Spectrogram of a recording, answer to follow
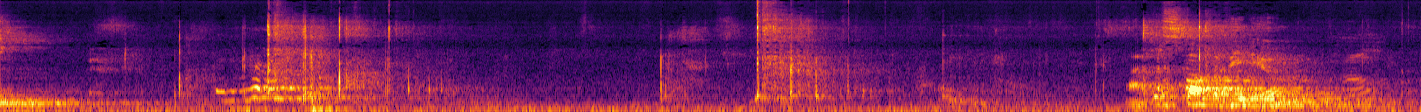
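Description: Badminton racket hitting shuttlecocks: about five sharp taps spread over the first six seconds, each with a short echo in a large sports hall.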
